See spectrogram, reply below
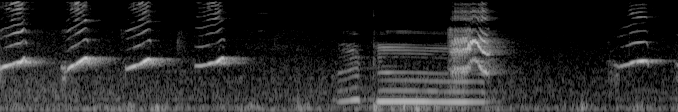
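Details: Pet cockatiel, a talking and singing companion bird, whistling: a series of bright rising whistled notes repeated about every third of a second, a lower buzzy harmonic note midway, then one more rising whistle, with background room noise.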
